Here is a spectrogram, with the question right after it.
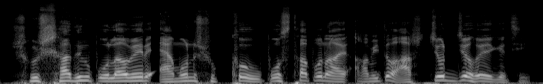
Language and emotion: Bengali, happy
